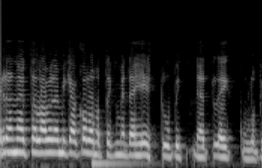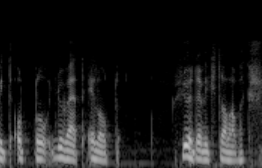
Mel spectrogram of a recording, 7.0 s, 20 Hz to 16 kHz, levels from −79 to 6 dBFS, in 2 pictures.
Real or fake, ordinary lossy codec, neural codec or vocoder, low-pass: real; none; none; 7.2 kHz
